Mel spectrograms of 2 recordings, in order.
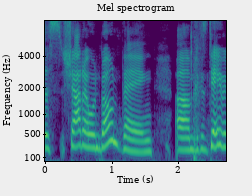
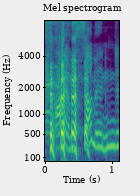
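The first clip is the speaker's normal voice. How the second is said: mock grand summons; 3 semitones higher, 9 dB louder than usual. Joking voice for the arriving author.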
